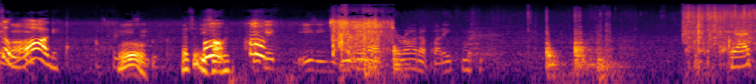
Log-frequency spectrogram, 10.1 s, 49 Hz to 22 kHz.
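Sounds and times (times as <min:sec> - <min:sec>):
sharp knocks: 0:07.2 - 0:08.2.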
